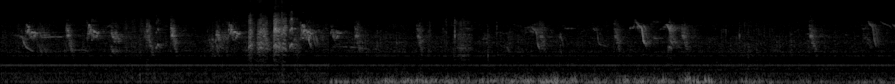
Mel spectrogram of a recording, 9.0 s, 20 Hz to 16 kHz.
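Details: Starling singing in spring, Tver region, Russia, April 2023, copying other birds: rapid high chirps and clicks in a continuous chatter, with low rumbling wind noise from the middle onward.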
